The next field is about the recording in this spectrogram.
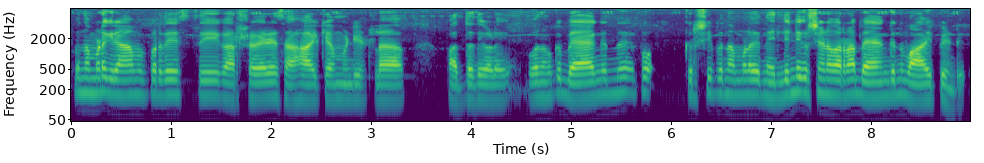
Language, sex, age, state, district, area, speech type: Malayalam, male, 18-30, Kerala, Palakkad, rural, spontaneous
